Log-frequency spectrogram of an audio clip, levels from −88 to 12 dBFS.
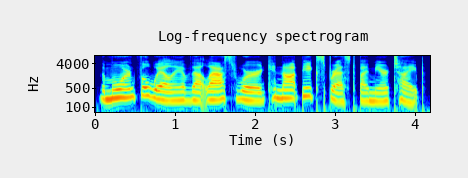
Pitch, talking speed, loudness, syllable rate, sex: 195 Hz, 185 wpm, -18 LUFS, 4.9 syllables/s, female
